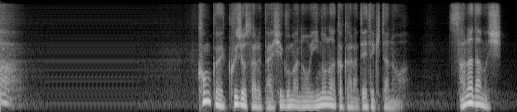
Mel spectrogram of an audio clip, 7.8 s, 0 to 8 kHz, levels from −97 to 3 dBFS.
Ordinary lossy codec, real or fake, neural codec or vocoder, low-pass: none; fake; codec, 16 kHz, about 1 kbps, DyCAST, with the encoder's durations; 7.2 kHz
